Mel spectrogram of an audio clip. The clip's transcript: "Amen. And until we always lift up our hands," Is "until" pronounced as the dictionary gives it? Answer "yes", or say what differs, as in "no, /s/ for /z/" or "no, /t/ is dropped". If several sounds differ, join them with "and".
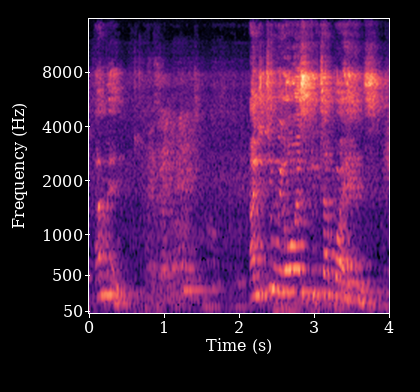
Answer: no, /n/ is dropped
